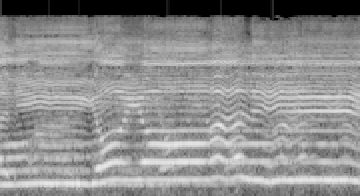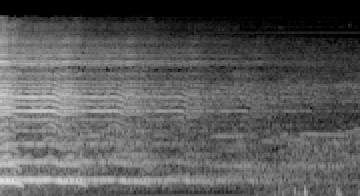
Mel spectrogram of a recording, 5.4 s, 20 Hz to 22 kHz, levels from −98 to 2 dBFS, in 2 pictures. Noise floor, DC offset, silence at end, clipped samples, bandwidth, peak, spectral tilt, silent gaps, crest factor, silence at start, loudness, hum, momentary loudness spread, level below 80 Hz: -42 dBFS; under 0.1%; 1.5 s; under 0.1%; 15.5 kHz; 0 dBFS; 0 dB/octave; none; 12 dB; 0 s; -8 LUFS; none; 17 LU; -54 dBFS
